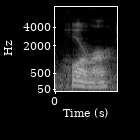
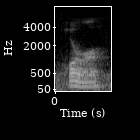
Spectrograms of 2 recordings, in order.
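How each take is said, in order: Both takes have the same delivery.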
